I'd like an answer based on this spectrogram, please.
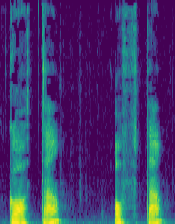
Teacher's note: Les mots de deux syllabes portent généralement l'accent 2.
